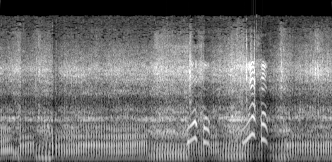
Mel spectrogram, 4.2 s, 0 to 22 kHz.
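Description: Yamaha WR250R's 250 cc single-cylinder four-stroke engine running under throttle on a dirt trail, with wind noise. About two and three seconds in, a voice gives short rising-and-falling calls over the engine.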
